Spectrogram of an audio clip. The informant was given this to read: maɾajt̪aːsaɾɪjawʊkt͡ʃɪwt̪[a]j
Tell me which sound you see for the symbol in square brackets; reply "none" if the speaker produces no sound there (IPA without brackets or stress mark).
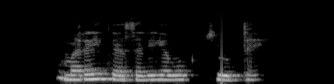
a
